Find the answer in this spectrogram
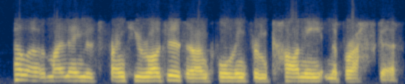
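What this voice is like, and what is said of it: British accent. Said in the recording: “You sound British”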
